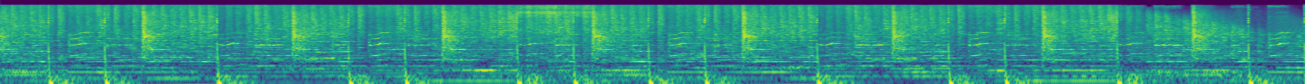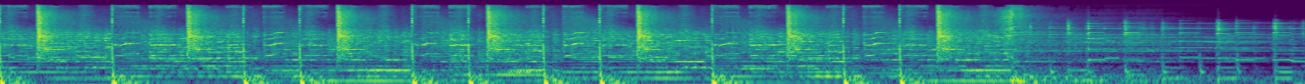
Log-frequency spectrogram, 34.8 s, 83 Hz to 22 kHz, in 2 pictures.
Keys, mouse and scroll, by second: 0.4 s, 0.9-1.2 middle drag, 1.2-1.6 scroll up 4, 1.6-1.9 middle drag, 1.9 g, 2.9 shift+click, 3.8 scroll up 1, 3.8 scroll down 2, 3.9-4.2 middle drag, 4.2 scroll up 1, 4.3 shift+middle drag, 4.5 click, 4.7 Tab, 4.7 middle click, 5.4 3, 5.5 click, 5.8 click, 5.9 middle click, 6.9 g, 8.6-9.1 middle drag, 9.1 shift+click, 9.3 KP_0, 10.4 KP_3, 10.7 scroll up 3, 10.9-11.4 shift+middle drag, 11.4 shift+a, 13.0 r, 14.1 r, 14.9 s, 16.5 scroll up 2, 16.7 Tab, 17.4 Tab, 18.0 click, 18.4 click, 19.2-20.7 drag, 23.7-24.2 scroll up 2, 24.2-25.1 shift+middle drag, 25.1 Tab, 25.7 Left, 25.8 Left, 26.6 Left, 26.6 BackSpace, 26.7 BackSpace, 26.9 Tab, 28.0 scroll down 2, 28.2 s, 28.6 middle click, 28.8 scroll down 2, 29.1 g, 30.7 click, 31.5 g, 33.0 shift+click, 33.9 middle click, 34.2 scroll up 1, 34.7 Tab.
